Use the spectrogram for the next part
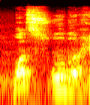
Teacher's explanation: با ساکن ہے تو یہاں پر قلقلہ صغرا کر کے پڑھیں گے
